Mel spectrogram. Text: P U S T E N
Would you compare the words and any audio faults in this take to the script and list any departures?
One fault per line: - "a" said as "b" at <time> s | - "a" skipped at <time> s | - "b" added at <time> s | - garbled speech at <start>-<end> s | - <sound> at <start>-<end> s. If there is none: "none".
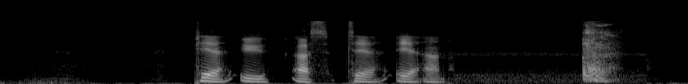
- throat clearing at 5.8-6.3 s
